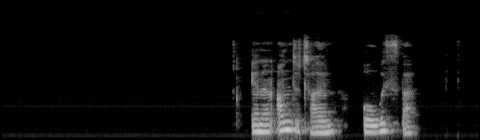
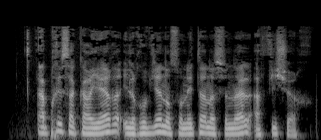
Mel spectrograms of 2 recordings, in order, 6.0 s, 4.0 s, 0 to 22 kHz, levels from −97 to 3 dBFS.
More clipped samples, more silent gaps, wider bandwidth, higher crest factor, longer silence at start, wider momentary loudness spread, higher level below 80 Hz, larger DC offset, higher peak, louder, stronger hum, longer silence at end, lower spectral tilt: neither; neither; second, 8.6 kHz vs 11.5 kHz; about the same, 18 dB vs 16 dB; first, 3.15 s vs 0.35 s; first, 11 LU vs 8 LU; second, -72 dBFS vs -58 dBFS; neither; about the same, -16 dBFS vs -16 dBFS; about the same, -30 LUFS vs -31 LUFS; neither; first, 0.8 s vs 0.3 s; about the same, -6 dB/octave vs -5.5 dB/octave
